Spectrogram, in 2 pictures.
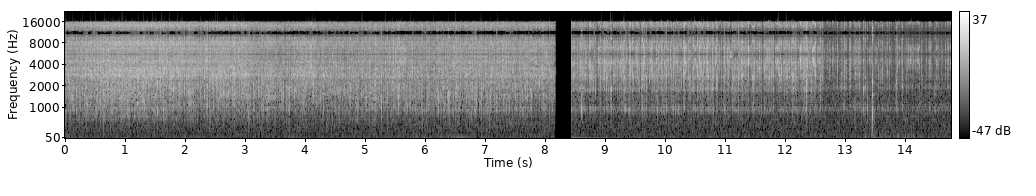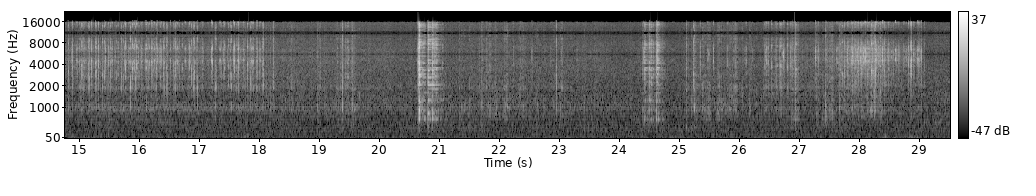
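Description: Breadfruit slices sizzling in hot oil in a metal pot over a campfire. The sizzle is strong for the first dozen seconds, then fades to a faint one. A sharp clink comes about two-thirds of the way in, and lighter clinks follow near the end as a fork lifts the fried slices out.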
